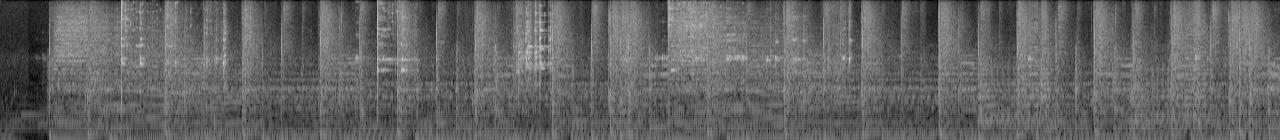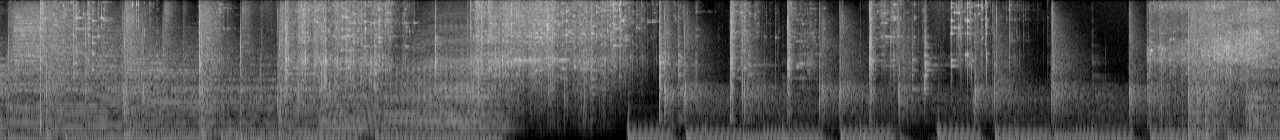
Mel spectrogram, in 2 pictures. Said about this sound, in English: we have been saving a lot of bottles and glass and we are breaking them in the trench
